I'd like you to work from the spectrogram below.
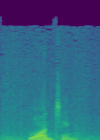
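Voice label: "wanting", British English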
